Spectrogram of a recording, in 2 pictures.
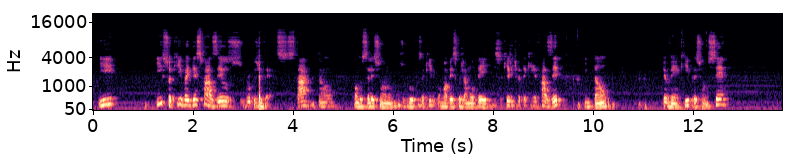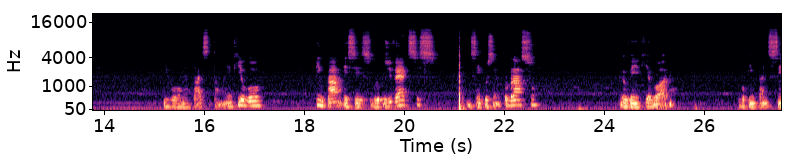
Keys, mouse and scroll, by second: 0.4 ctrl+middle click, 3.3 Tab, 5.2 click, 6.1 click, 9.8 ctrl+middle click, 10.6-11.7 ctrl+shift+middle drag, 12.2 c, 14.6-15.1 scroll up 2, 15.1-15.8 scroll down 2, 16.3-20.1 drag, 21.1 Escape, 22.2 click, 24.3 a, 25.8 c, 26.5-27.5 drag.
